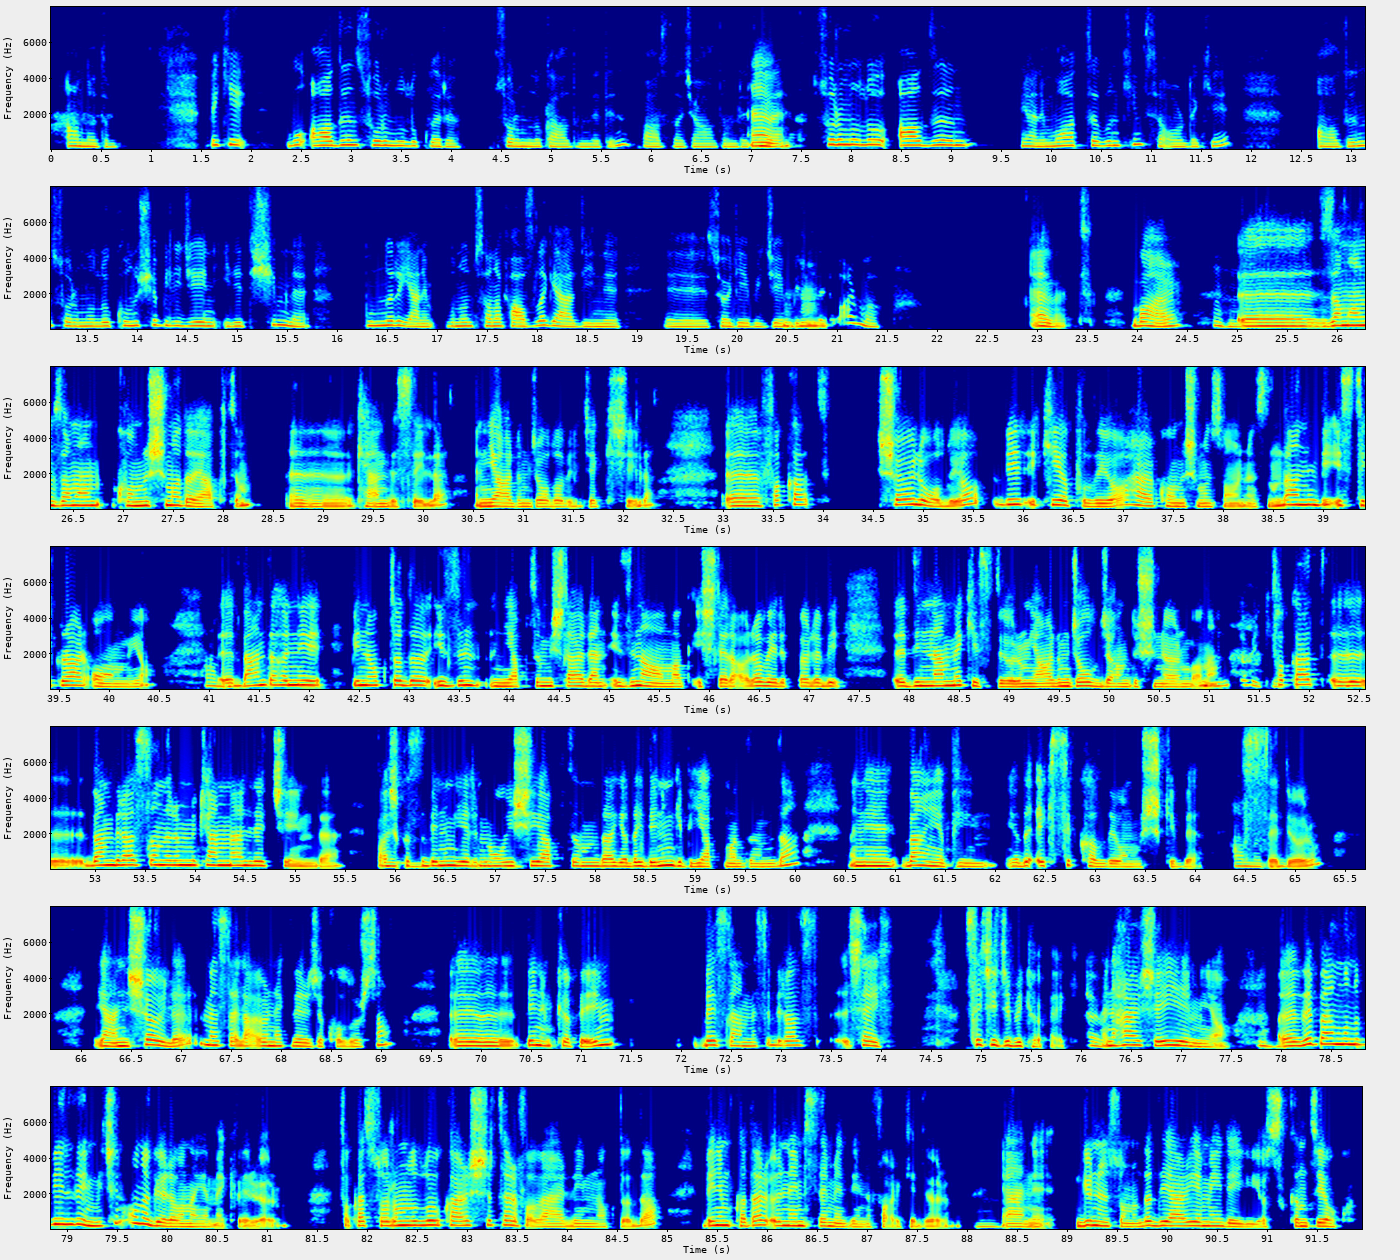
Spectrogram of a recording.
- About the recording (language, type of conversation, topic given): Turkish, advice, Sürekli yorgun hissediyorsam ve yeterince dinlenemiyorsam, işe ara vermek ya da izin almak bana yardımcı olur mu?
- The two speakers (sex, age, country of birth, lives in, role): female, 30-34, Turkey, Greece, user; female, 40-44, Turkey, United States, advisor
- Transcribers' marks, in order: other background noise; distorted speech; tapping; mechanical hum; unintelligible speech; static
